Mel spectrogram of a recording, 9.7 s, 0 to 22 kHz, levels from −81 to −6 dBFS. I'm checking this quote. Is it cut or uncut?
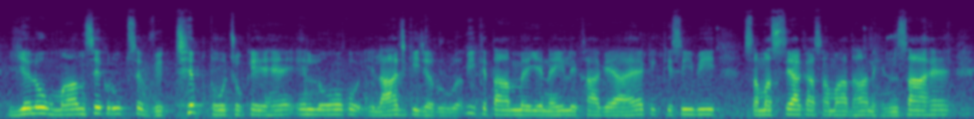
cut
